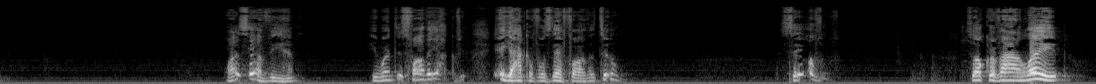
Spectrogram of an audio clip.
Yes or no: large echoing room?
yes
